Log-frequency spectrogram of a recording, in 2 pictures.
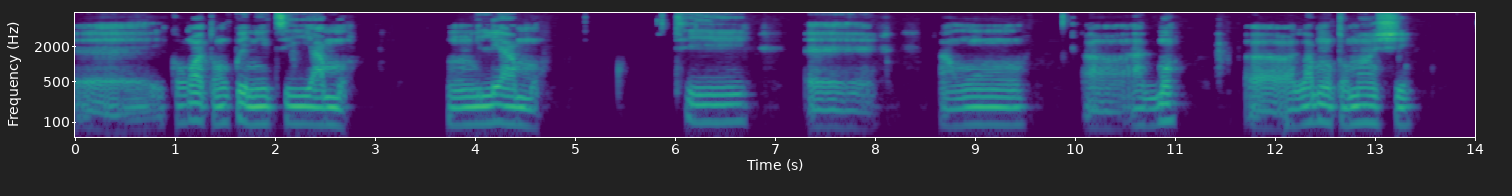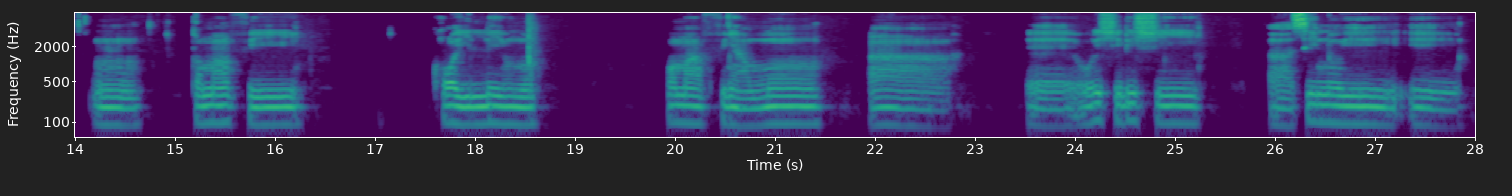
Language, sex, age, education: Yoruba, male, 46-60, tertiary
